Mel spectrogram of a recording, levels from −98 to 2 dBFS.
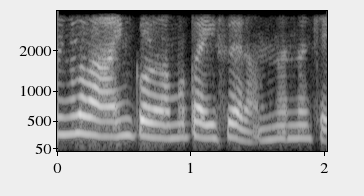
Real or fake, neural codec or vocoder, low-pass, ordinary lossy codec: fake; vocoder, 44.1 kHz, 128 mel bands, Pupu-Vocoder; 3.6 kHz; none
